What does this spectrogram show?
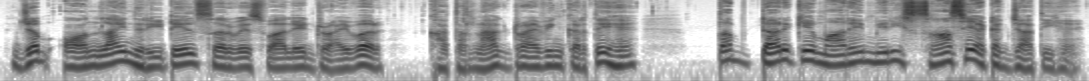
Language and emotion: Hindi, fearful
